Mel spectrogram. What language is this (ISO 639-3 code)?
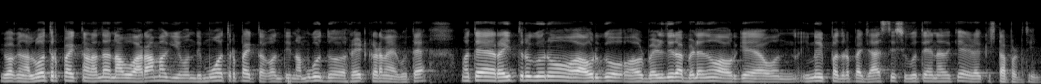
kan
